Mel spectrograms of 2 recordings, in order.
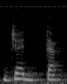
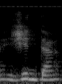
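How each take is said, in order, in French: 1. Ça commence par le son du jim arabe. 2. Ça commence par un son J français doux. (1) "mais ça Jedda, Jedda, pas Jidda" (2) "vous utilisez le J, le J comme Jidda"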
